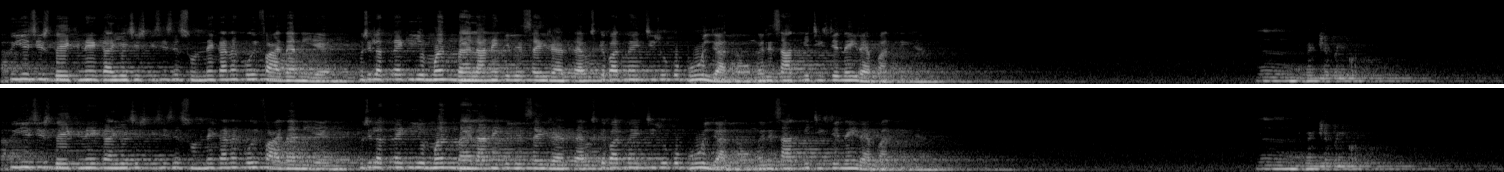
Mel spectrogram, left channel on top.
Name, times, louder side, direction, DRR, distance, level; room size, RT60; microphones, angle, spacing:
voice 1, 0.1-3.3 3.6-9.3, left 1 dB, 70° left, 5 dB, 1.9 m, -24 dB
voice 2, 12.6-13.6, right 1 dB, 10° left, 2 dB, 3.3 m, -29 dB
28.5 x 22.0 x 7.6 m, 2.8 s
head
